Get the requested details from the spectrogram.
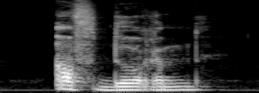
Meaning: to wither and fall off
- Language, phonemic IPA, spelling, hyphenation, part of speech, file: Dutch, /ˈɑfˌdɔ.rə(n)/, afdorren, af‧dor‧ren, verb, Nl-afdorren.ogg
